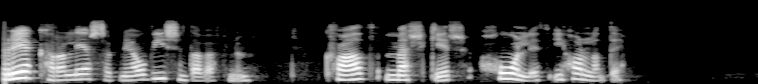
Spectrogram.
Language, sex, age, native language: Icelandic, female, 20-29, Icelandic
